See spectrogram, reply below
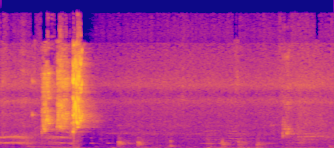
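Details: Lovebirds, blue and green, chirping in the morning with a quick pair of harsh, high squeaky chirps early on, then low soft murmurs and faint ticks.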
